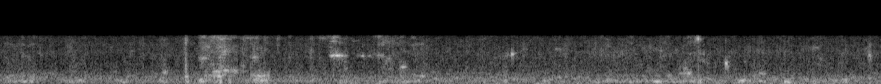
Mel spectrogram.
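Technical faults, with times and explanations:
Throughout: G.723.1 codec. The speech is muffled and hoarse, with consonants smeared together, which fits heavy coding at around 6.3 kbit/s. The codec keeps nothing above 3.8 kHz and rebuilds the voice from a coarse model refreshed only every 30 ms frame, so fine detail and crisp onsets are lost. A spectrogram shows a flat ceiling near 3.8 kHz with empty space above and blurred, smudged formant bands. On the waveform, transients look softened.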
